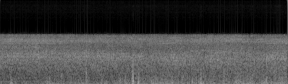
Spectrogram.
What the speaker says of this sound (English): This wind is really, really strong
